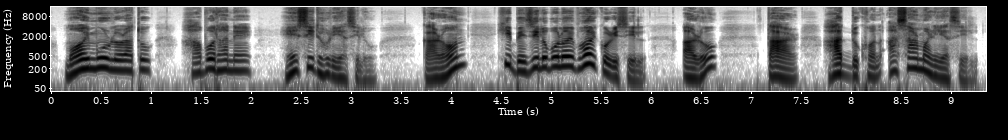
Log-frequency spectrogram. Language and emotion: Assamese, fearful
